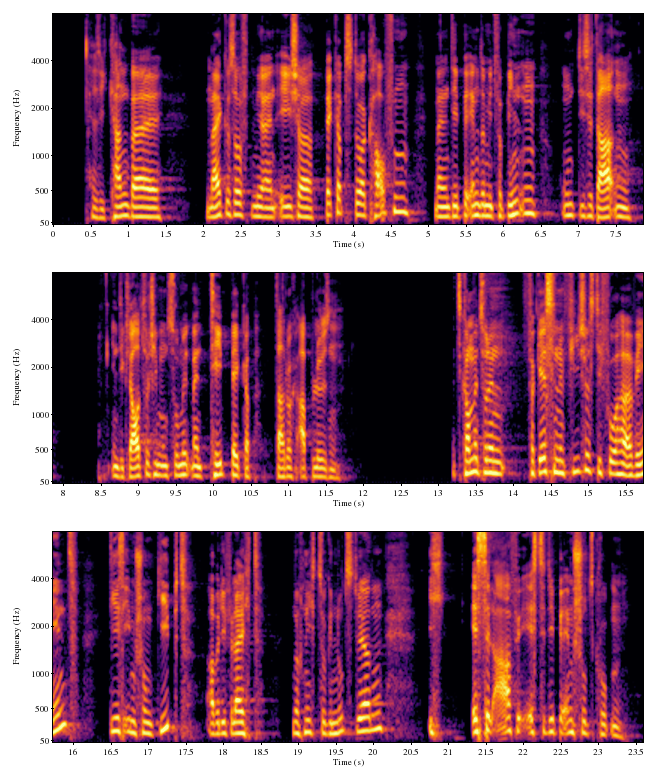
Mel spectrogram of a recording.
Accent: Austria; Es wird dem einen oder anderen aufgefallen sein, aufgrund meines Dialektes. Ich komme aus Österreich. Ich werde mich bemühen, heute mein schönstes Hochdeutsch zu sprechen, damit mich auch jeder versteht. Wenn ich im Redeschwall bin, könnte es passieren, dass der Dialekt durchkommt.

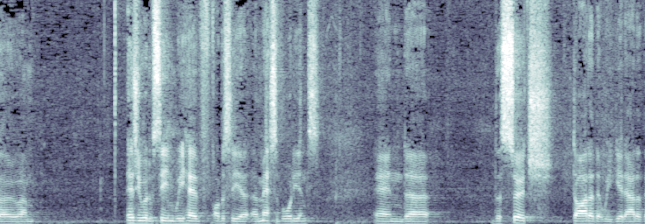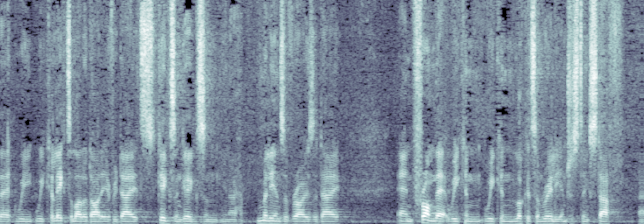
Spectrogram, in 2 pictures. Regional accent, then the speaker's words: KwaZulu-Natal, South Africa; I come from the south coast in South Africa, and it's 32 degrees usually.

